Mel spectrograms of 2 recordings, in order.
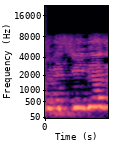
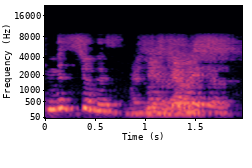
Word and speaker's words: mischievous: हाँ जी क्या प्रोनाउंसिएशन होगी? It's not mischievous, it's mischievous.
